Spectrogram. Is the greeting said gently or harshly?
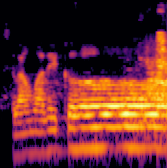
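gently. The greeting sounds soft and gentle. It suits people who like softness and politeness. "Begitu saya datang ke Indonesia, saya berubah lagi"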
